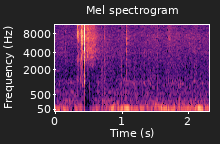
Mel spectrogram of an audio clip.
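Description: A short rapid burst of sharp clicks, like a camera shutter, about half a second in, followed by a fainter single click, over a steady low rumble.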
